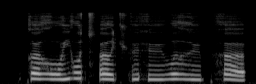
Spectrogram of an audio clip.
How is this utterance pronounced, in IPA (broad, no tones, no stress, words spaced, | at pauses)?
kœɣojo t͡sʼœə̯t͡ʃʼyhyβə ɣyphœ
